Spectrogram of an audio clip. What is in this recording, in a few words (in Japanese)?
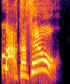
VO jp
